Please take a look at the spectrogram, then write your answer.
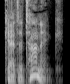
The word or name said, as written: catatonic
